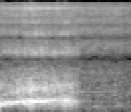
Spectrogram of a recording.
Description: Penny sleeping and snoring.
